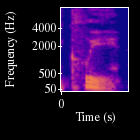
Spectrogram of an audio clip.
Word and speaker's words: Cle: Most people called me Cle, which rhymes with clay.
